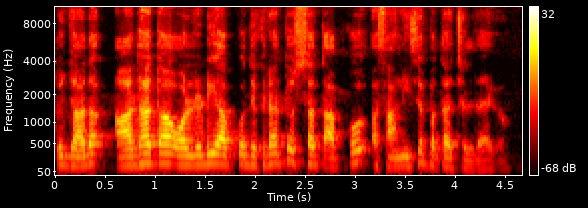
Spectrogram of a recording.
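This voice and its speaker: A man's voice: a little high, moderate pace, darkish tone. A man teaching an exam-prep grammar lesson, explaining patiently and checking in with the class again and again. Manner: explains patiently, asks "ठीक है" often.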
